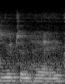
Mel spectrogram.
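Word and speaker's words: Uitenhage: from a nearby smaller town called well it's pronounced uten head or anyway it's near Port Elizabeth and um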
